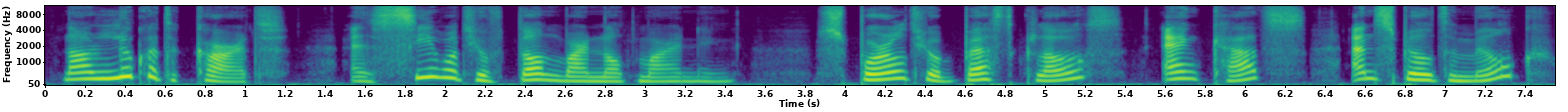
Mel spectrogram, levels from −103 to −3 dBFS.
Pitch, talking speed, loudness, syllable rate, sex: 235 Hz, 185 wpm, -20 LUFS, 4.4 syllables/s, female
